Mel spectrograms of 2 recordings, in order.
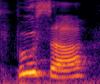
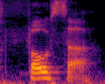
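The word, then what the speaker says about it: fossa: your lives yeah it's fousa fosa fosa so the way Google pronounces it the way Google pronounces it is fosa fosa like fo and then saw yeah like fosa and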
